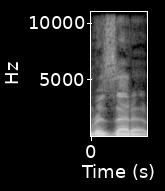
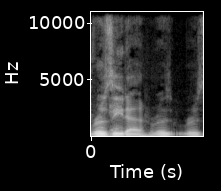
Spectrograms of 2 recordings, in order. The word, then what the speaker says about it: Rosita: Rosetta, right? Rosita. Rosita. That's how you pronounce it.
